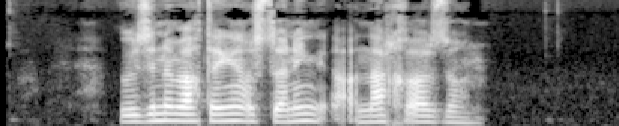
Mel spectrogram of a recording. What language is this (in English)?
Uzbek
